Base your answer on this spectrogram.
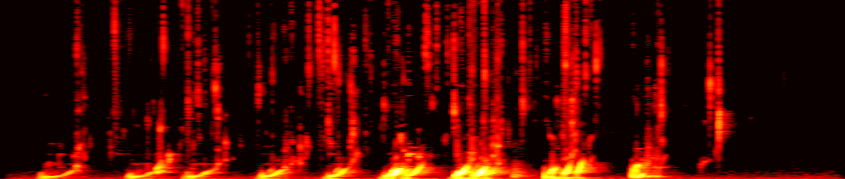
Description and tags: Water bubbles created with a glass.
